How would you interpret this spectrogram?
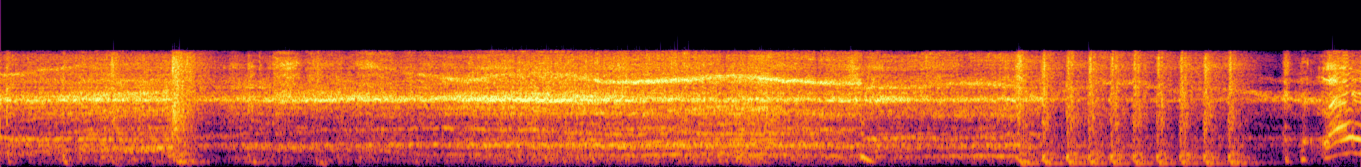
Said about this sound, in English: I went around to the back trying to get away from the wind, but it wasn't any good. There wasn't anywhere to get away from it.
